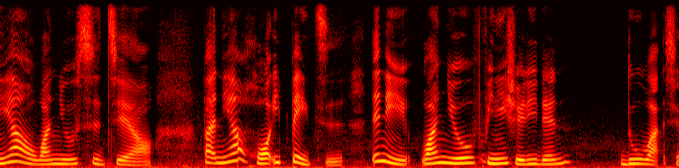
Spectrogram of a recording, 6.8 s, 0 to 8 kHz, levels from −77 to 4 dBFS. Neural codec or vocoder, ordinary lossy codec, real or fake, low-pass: none; none; real; none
